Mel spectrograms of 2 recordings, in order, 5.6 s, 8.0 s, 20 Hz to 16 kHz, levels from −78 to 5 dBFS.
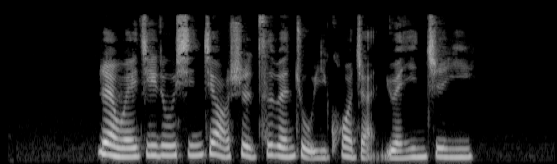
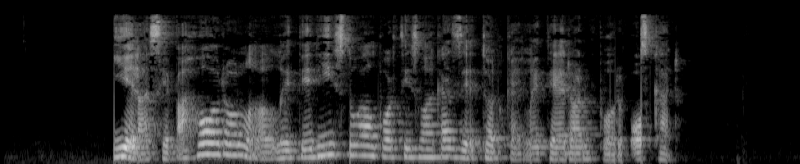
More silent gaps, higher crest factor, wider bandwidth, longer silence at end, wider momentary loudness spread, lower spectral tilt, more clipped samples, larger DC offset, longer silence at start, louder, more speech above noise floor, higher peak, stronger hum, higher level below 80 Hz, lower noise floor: neither; about the same, 18 dB vs 22 dB; about the same, 11.5 kHz vs 11.5 kHz; second, 0.85 s vs 1.25 s; second, 8 LU vs 13 LU; about the same, -4 dB/octave vs -3.5 dB/octave; neither; neither; second, 1 s vs 1.15 s; about the same, -20 LUFS vs -22 LUFS; about the same, 46 dB vs 48 dB; about the same, -4 dBFS vs -2 dBFS; neither; second, -68 dBFS vs -60 dBFS; second, -66 dBFS vs -71 dBFS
